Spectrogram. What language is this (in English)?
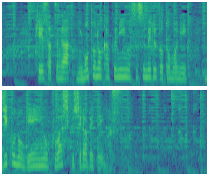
Japanese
